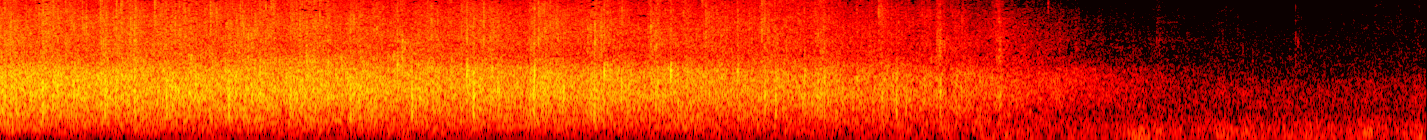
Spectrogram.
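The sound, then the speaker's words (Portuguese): An audience breaks into sustained applause for the Lord, a dense wash of many hands clapping steadily for about five seconds before thinning out and fading away. “Dá uma salva de palmas ao Senhor, porque é uma decisão.”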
